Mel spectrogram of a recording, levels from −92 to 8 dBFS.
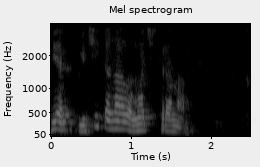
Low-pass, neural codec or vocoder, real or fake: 3.6 kHz; codec, 16 kHz, 4 kbps, X-Codec, WavLM features, trained on Multilingual LibriSpeech; fake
